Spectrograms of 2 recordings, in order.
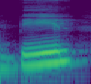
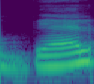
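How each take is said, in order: First: बेल with a long close 'e', "bel"; close e vowel. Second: बैल with an open 'ai', "bail"; open ai vowel. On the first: (बेल को बंद 'ए' से बोलें) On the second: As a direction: widen the vowel of बैल, unlike "bel". (बैल को खुले 'ऐ' से बोलें) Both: Shown as a demonstration. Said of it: "अगर हम इसको बैल पढ़ देंगे".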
